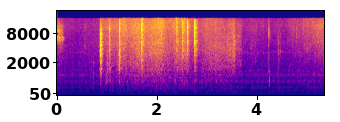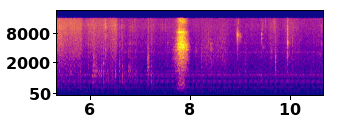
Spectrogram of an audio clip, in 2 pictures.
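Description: Small clicks and rustling from hands handling fishing tackle, busiest in the first few seconds, with one short louder rustle near eight seconds in, over a faint steady hum.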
